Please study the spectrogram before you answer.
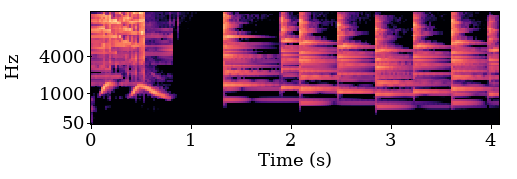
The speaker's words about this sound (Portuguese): Harpas tambores, clarinetes e alguns sinos com o um bom e velho feitiço musical.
